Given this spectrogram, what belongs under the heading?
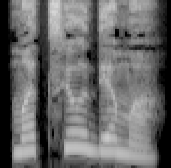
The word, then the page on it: ಮತ್ಸ್ಯೋದ್ಯಮ: Kannada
